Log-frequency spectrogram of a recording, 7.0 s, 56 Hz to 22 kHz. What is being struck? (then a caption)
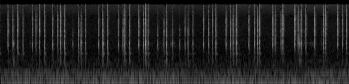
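Plastic eyeshadow palette case. Long acrylic nails rapidly tap and scratch the clear plastic front lid of a flat, rectangular eyeshadow palette with a hollow compact case. The result is a dense, steady stream of short, dry clicks with a bright edge and a hollow ring near 1 kHz, over a constant low rumble.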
